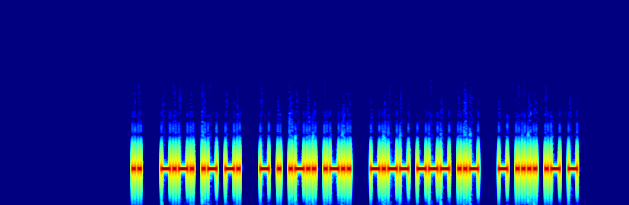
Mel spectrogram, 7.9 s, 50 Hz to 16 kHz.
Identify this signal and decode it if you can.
Morse code, heard as a keyed tone, about 33 wpm, 700 Hz. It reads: I CAN TELL YOU THAT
